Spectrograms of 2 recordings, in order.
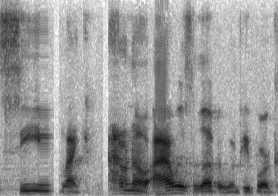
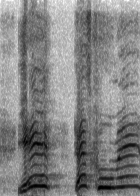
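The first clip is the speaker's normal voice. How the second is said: put-on enthusiastic voice, higher and louder; 6 dB louder than usual. Showing the enthusiastic role voice he used in a web series. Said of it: "an enthusiastic version of me".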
